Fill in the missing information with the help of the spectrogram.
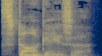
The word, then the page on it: stargazer: British English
